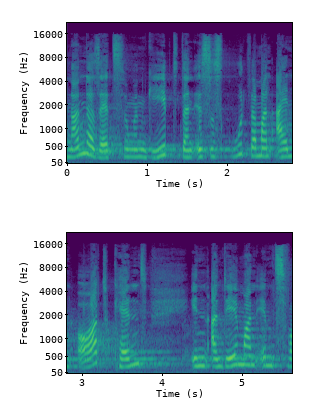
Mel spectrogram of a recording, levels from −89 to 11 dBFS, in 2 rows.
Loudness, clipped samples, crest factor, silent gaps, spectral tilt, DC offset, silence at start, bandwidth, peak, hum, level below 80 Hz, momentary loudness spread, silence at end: -21 LUFS; under 0.1%; 14 dB; none; -3 dB/octave; under 0.1%; 0 s; 16.5 kHz; -6 dBFS; none; -54 dBFS; 8 LU; 0 s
